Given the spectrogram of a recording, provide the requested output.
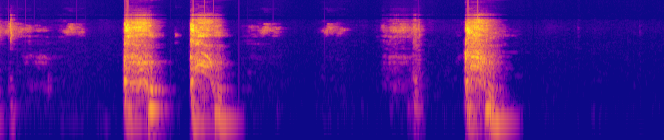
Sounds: Cough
